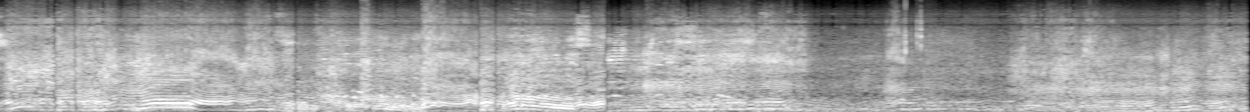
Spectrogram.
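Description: Motocross dirt bike engines revving hard, their pitch climbing and dropping again and again with the throttle and gear changes. The sound is loudest for the first eight seconds, then drops back somewhat.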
